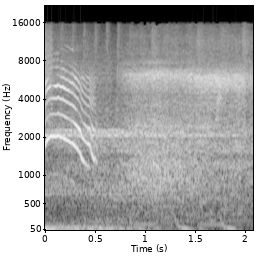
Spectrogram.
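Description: Cartoon action music with a swooping pitch sweep that rises and falls in the first half-second, then a steady bright shimmering hiss held over a low beat.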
